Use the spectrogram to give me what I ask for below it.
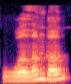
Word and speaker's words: Wollongong: Ritu Verma is a senior lecturer at the University of Wollongong.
